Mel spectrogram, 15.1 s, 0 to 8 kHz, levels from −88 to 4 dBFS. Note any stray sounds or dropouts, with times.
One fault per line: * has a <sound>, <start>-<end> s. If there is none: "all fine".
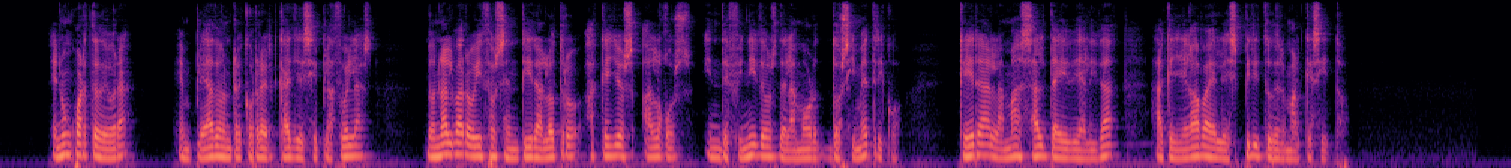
all fine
